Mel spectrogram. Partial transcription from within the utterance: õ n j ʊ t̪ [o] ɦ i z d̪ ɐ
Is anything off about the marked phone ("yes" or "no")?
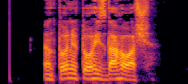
no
